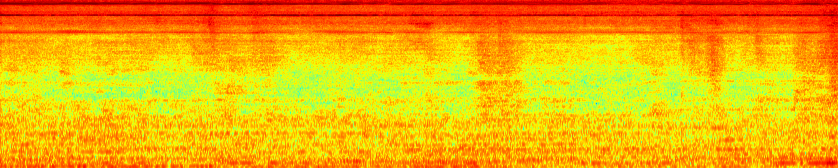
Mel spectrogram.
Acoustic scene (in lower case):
elevator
